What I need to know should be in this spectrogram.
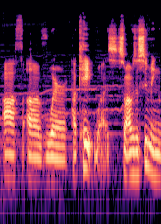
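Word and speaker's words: Hekate: to get the journal for Hakate, or Hakate. I want to say it's pronounced Kate.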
